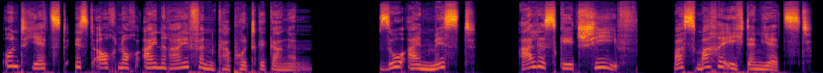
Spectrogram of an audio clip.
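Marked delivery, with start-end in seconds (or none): none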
